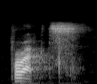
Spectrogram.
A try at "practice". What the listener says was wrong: Okay, so you need to pronounce that that vowel sound. So right now you're saying practice, and only an S. Practice. So it needs to be practice. Practice.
